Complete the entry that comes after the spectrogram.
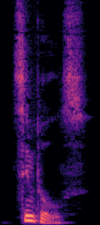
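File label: "simples", Australian English; pronunciations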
